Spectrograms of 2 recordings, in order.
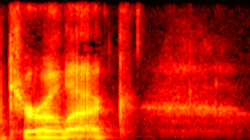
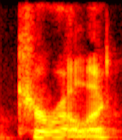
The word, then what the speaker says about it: Kurelek: closet, and it was a painting by William Kurelek um or Kurelek, depending on how you'd like to pronounce that.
